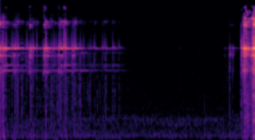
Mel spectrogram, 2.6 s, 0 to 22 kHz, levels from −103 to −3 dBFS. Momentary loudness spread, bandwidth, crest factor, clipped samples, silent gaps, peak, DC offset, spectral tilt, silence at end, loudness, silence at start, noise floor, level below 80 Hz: 16 LU; 18 kHz; 28 dB; under 0.1%; none; -10 dBFS; under 0.1%; 4.5 dB/octave; 0 s; -40 LUFS; 0 s; -82 dBFS; under -90 dBFS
